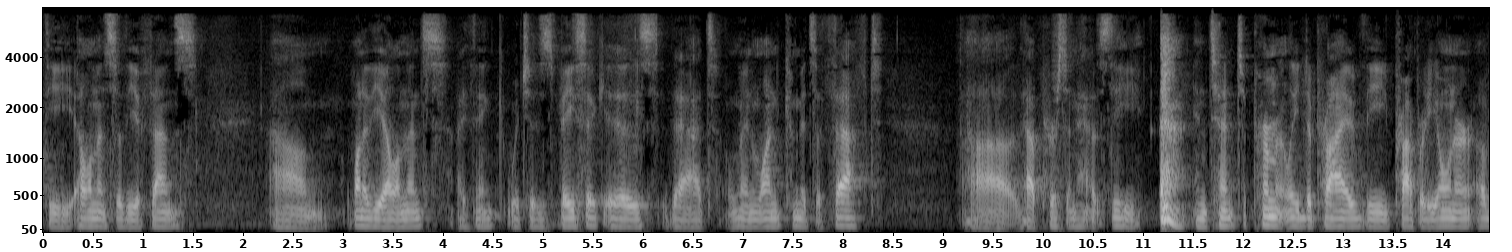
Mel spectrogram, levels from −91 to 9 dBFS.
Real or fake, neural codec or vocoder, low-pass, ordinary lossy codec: real; none; 7.2 kHz; AAC, 32 kbps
